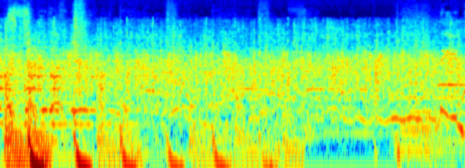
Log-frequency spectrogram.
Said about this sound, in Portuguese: Vamos mandar uma salva de palmas pro pessoal que tá curtindo nós agora, hein.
